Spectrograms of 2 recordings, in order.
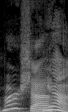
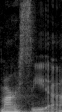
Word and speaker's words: Marcia: cuz everyone was like it looks like Mara but it's Marcia okay Marc Marcy uh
